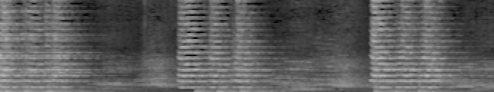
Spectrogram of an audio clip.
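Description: Handheld air horn sounded in three long blasts of a steady tone, starting at once, about two seconds in and near five seconds in, over crowd and ring noise.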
